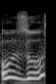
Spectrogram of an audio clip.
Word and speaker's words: Hozho: Ozo, ça s'écrit H-O-Z-H-O.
